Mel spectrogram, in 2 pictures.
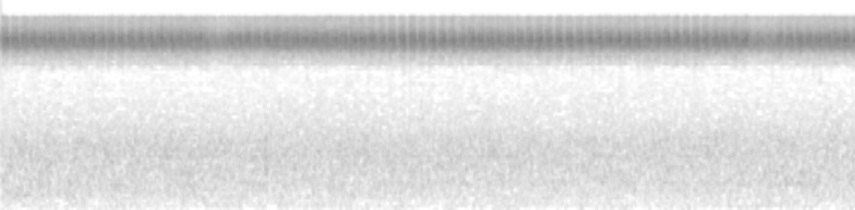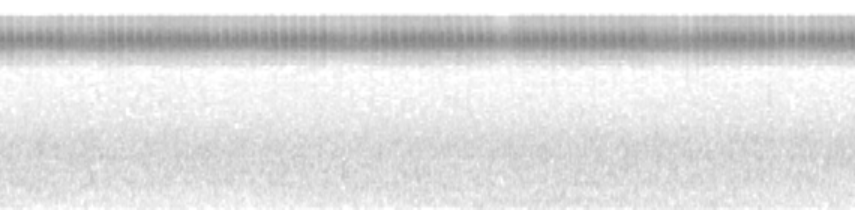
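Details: Continuous cricket chirping made by rubbing the wings together: a shrill, even, high-pitched pulsing drone holding steady throughout, with only slight swells in loudness and no other sounds.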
